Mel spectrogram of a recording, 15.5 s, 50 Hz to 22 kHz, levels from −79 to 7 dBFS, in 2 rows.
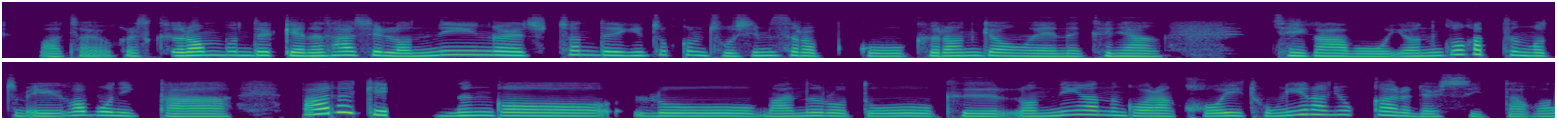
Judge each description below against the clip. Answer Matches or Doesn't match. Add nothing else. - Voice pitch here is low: Doesn't match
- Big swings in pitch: Doesn't match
